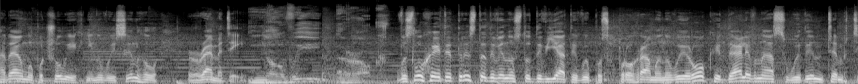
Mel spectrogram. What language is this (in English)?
Ukrainian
